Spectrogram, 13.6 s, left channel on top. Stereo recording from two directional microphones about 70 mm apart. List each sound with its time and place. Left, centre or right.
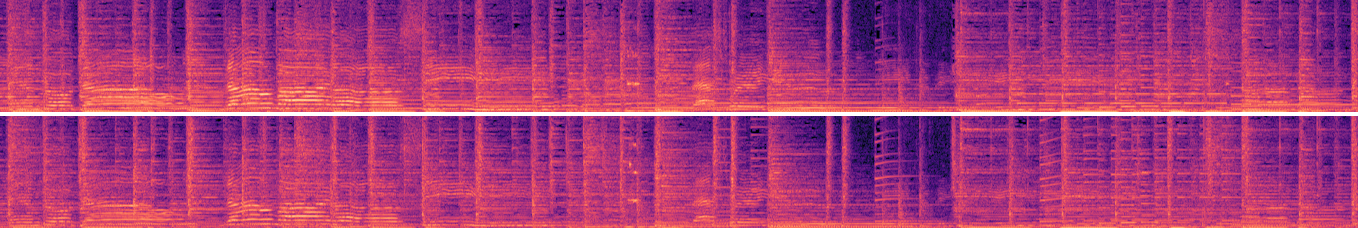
0.1 s music: right
7.0 s music: right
